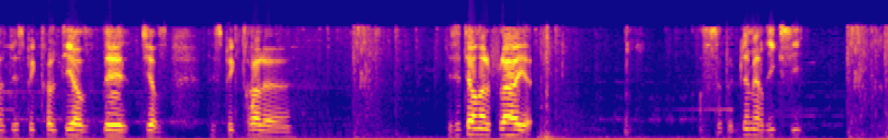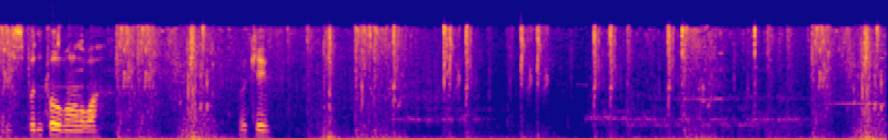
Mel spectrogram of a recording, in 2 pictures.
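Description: Video game sound effects pop and splatter as shots hit enemies.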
